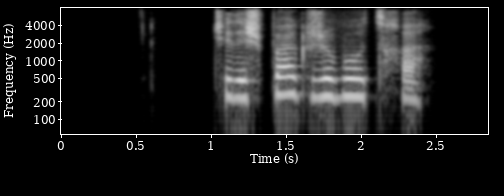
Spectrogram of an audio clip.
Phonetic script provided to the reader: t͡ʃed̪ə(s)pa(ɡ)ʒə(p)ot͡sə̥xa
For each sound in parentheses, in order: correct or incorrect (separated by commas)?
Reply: incorrect, correct, incorrect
